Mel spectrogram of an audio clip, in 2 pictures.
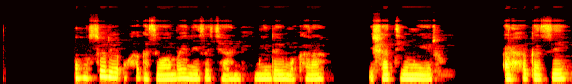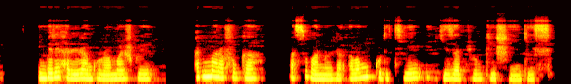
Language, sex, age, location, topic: Kinyarwanda, female, 36-49, Kigali, finance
